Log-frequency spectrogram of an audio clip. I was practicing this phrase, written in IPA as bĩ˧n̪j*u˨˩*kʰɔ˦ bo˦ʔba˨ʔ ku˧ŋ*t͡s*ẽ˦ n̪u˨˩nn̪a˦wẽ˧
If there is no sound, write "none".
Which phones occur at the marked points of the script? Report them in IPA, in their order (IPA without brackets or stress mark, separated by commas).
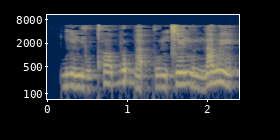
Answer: u˨˩, t͡ɕ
